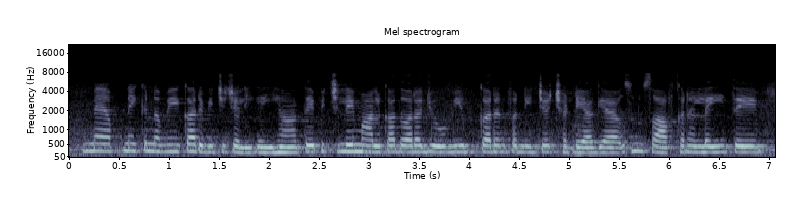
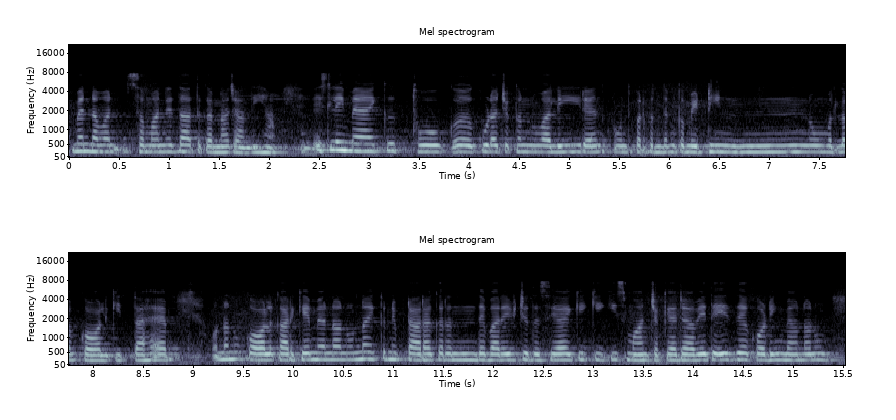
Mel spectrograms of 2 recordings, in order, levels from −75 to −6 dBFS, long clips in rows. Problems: constant background noise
